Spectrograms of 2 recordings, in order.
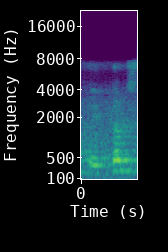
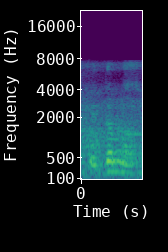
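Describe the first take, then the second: No difference in how they are said.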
